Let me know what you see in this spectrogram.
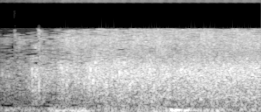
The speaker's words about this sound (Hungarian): Öröm tapsa a hegyen völgyön.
